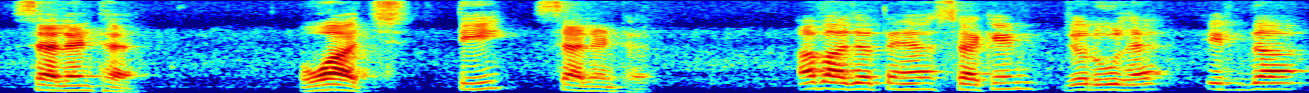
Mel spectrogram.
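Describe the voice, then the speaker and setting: A man with a Pakistani accent, an Urdu speaker, giving an English lesson in a classroom-style lecture and spelling words out letter by letter. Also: a little high. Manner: slow, deliberate, spells out letters one by one. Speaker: English teacher.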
